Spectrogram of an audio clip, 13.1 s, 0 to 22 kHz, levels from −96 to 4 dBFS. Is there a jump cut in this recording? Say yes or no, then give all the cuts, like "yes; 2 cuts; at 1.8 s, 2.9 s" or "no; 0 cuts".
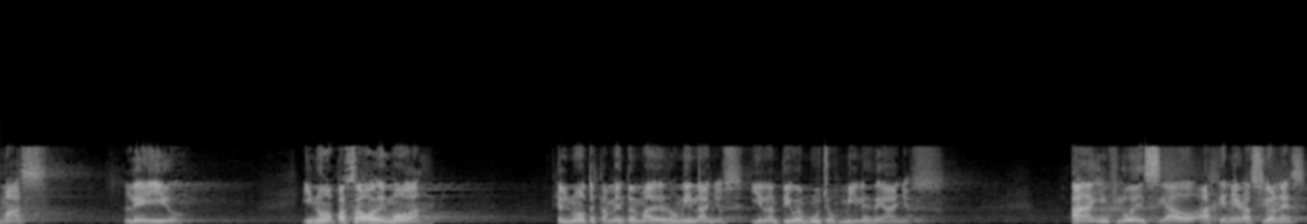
yes; 1 cut; at 8.3 s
